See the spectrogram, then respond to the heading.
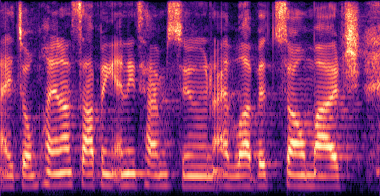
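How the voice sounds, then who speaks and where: A woman with an American accent, a fairly low voice and an animated tone, over noticeable background noise. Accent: New York accent, noticed by viewers. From New York. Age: 20s. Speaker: YouTuber. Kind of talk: casual Q&A chat to camera.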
